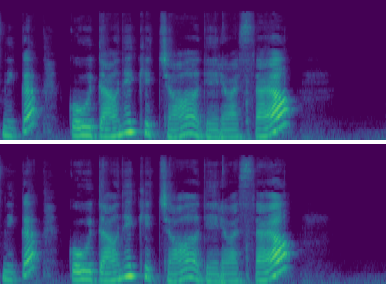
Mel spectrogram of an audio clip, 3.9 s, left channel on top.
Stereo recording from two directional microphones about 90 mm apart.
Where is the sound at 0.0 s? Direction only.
25° right (ahead or behind).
